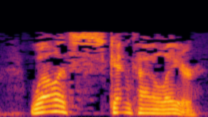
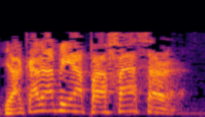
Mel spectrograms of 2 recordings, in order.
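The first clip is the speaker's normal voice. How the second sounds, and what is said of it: Bad imitation of a mailman. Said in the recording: “Very bad imitation.”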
